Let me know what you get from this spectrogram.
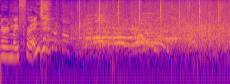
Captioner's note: applause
